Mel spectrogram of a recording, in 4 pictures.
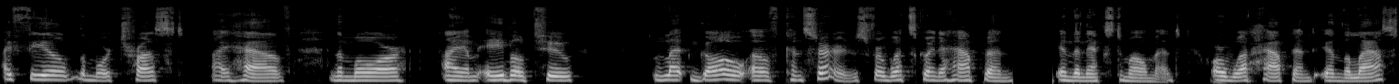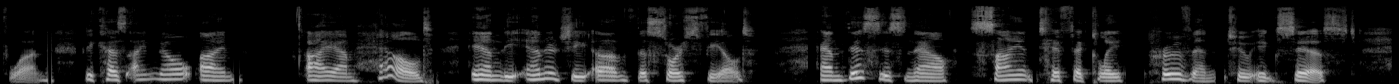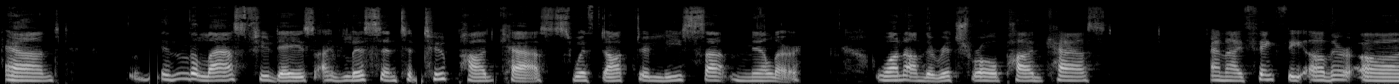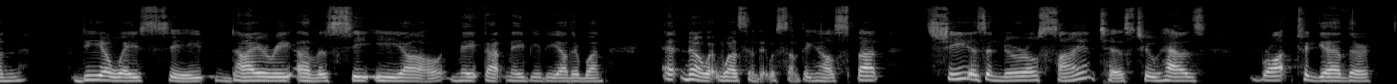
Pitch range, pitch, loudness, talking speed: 170-210 Hz, 185 Hz, -23 LUFS, 115 wpm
